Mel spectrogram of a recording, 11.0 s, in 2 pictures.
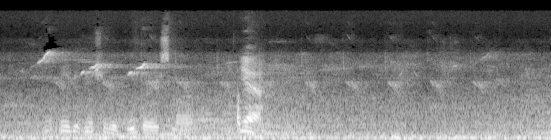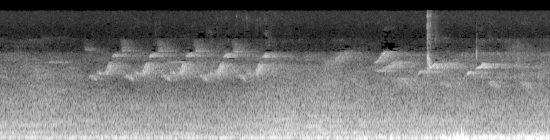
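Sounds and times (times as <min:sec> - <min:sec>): outdoor background rumble: 0:00.0 - 0:11.0
small bird chirping: 0:05.9 - 0:11.0.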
